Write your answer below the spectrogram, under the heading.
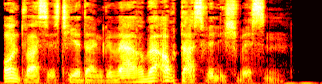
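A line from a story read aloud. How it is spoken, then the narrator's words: Judge's gruff grumble. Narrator (German): brummte der Richter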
